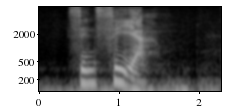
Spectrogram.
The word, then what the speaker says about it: sincere: For example, this word, sincere, sincere, sincere. There is a combination of E and R. Therefore, we'll stress the second syllable because of ear.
